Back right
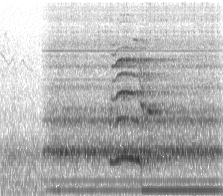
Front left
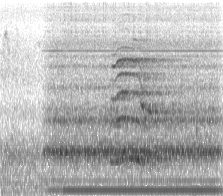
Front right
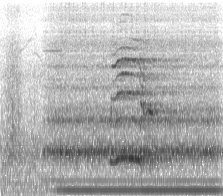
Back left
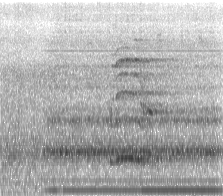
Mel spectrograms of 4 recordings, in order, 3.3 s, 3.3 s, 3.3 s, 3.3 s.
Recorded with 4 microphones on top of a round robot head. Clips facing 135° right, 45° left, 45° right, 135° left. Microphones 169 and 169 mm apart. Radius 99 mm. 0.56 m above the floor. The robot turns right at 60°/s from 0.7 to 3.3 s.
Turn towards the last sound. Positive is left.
turn(degrees=-15)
